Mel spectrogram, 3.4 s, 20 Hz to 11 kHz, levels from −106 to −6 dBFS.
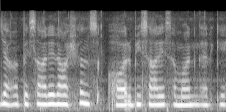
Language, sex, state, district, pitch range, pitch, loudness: Hindi, female, Bihar, Vaishali, 245-265 Hz, 255 Hz, -13 LUFS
